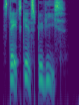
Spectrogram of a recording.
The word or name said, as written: statsgældsbevis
